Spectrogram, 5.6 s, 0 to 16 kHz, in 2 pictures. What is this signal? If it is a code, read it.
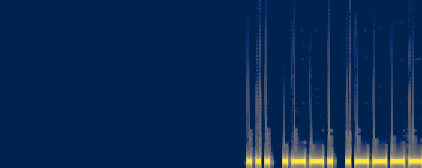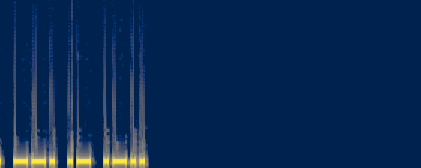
Morse code, heard as a keyed tone, about 40 wpm, 700 Hz. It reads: SP1GAL
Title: DXCC-100 Call Signs - 6 Characters - 40wpm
